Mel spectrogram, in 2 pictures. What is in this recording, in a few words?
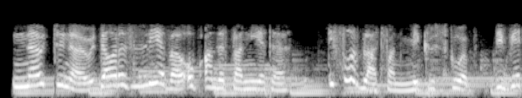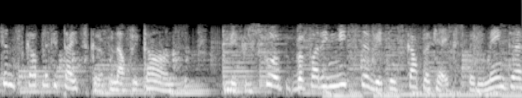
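Afrikaans IVR; GoLocalise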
